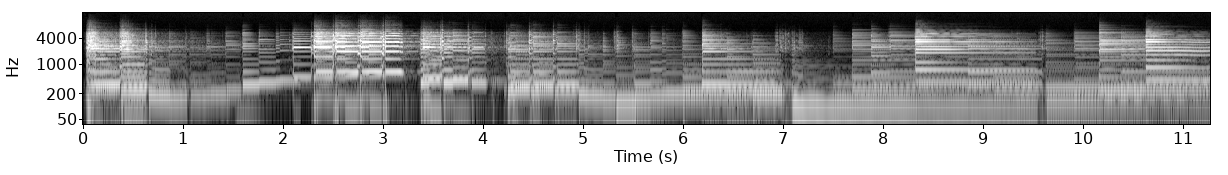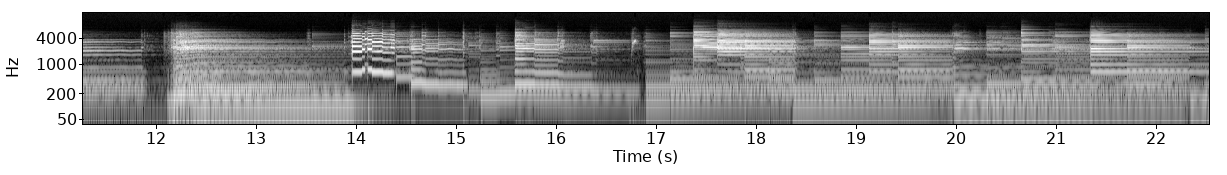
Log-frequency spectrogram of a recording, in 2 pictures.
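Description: A clean electric guitar played through a Matchless Laurel Canyon amp model with reverb added rings out in chords and single-note runs, loud and close, with sustained notes fading into a reverb tail.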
